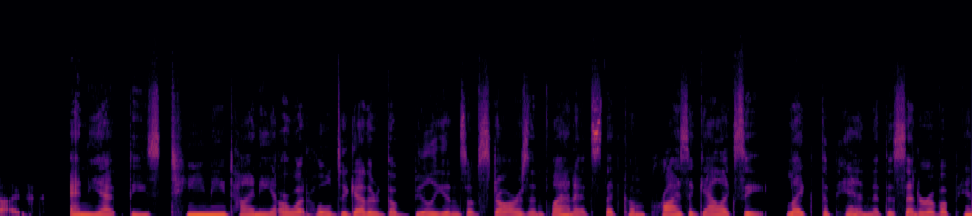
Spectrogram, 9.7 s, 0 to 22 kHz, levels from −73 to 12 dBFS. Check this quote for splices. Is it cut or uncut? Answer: cut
